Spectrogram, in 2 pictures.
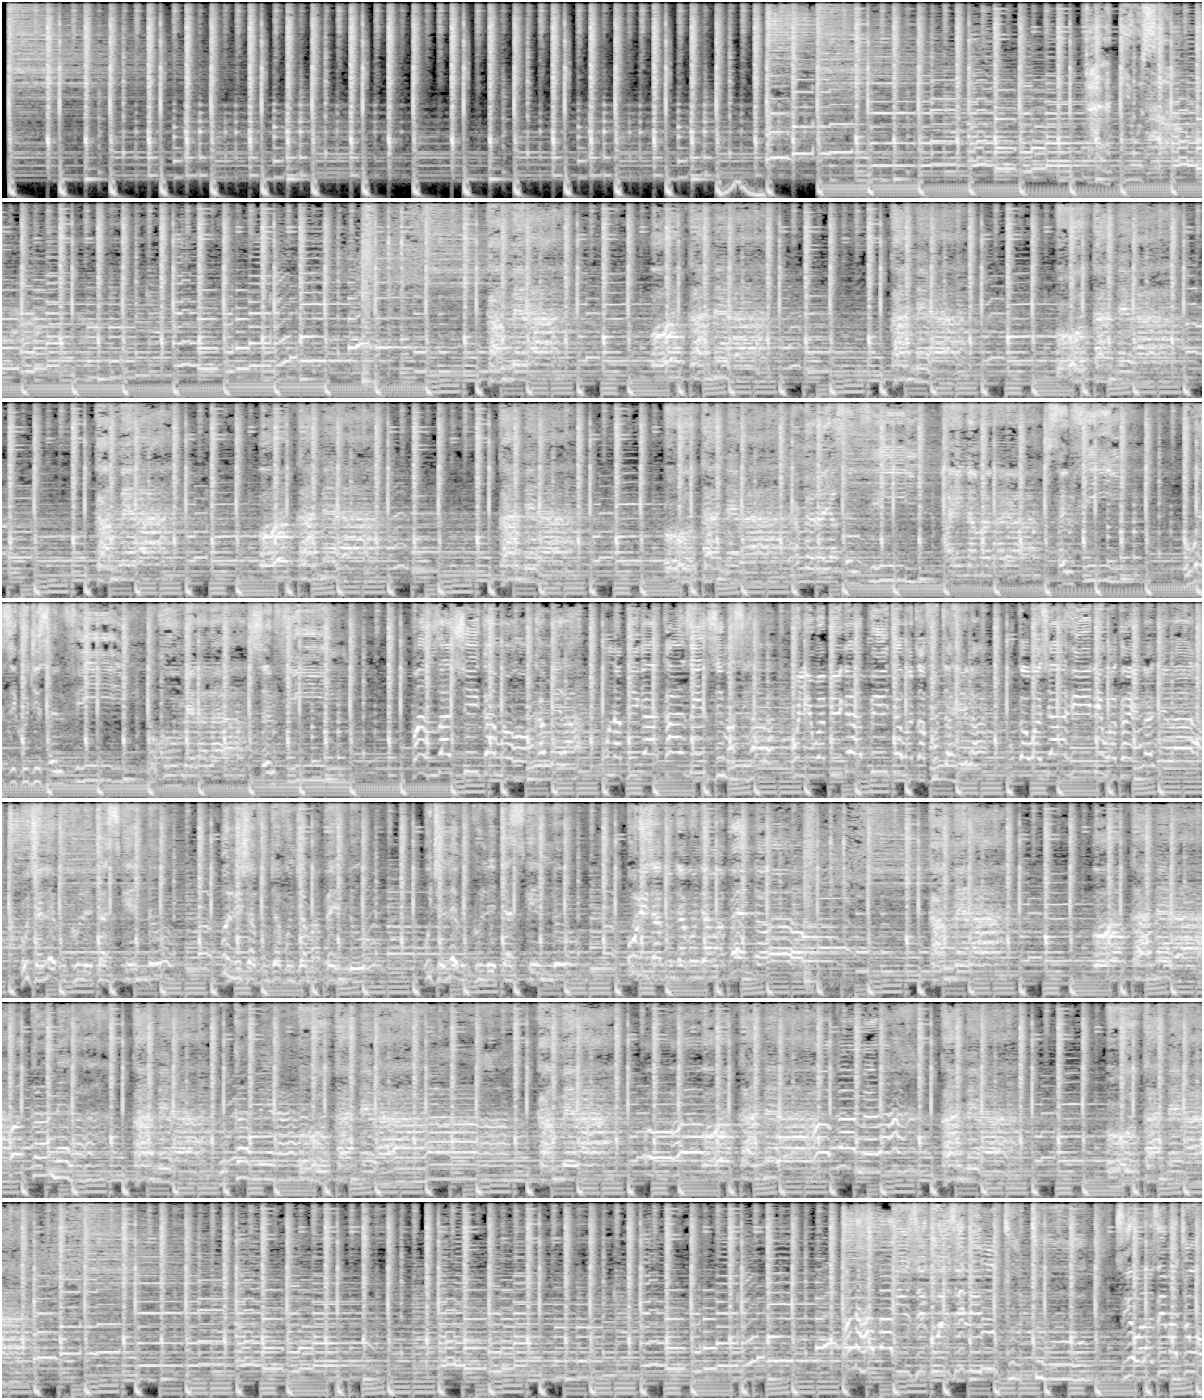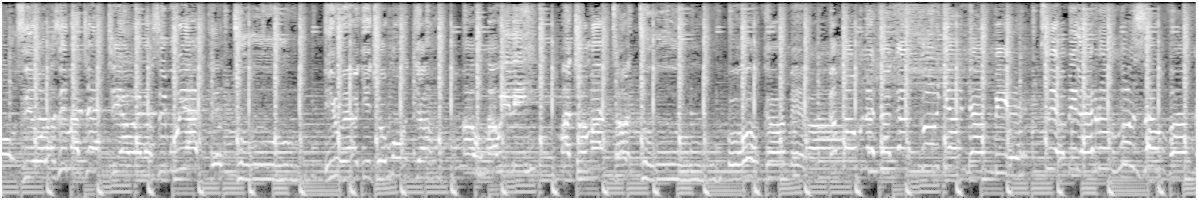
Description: reflective Bongo Flava single
smooth vocal delivery
Latest Bongo Flava, Afrobeat and more updates 🔥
